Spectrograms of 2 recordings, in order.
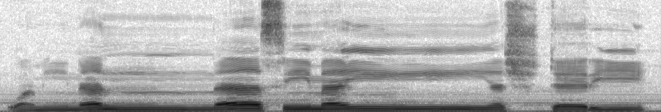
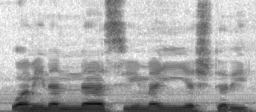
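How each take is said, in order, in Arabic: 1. تُمَدّ الغنة حركتين. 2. تُقطع الغنة قصيرة. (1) "يجب أن نركز على أن نعطي الغنة قدرها ... هكذا" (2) "ولا نقرأها كذا"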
